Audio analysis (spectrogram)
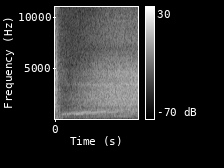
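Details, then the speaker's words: HVAC training board with the thermostat bypassed by jumping R to G: a click, then a smooth airy whoosh with a faint steady tone as the indoor evaporator blower motor starts; normal fan operation. "and our fans started because the power is on"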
